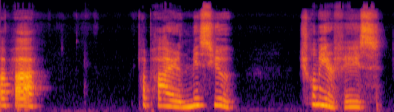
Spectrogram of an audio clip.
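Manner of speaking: very high, drawn-out put-on Irish lilt. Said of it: "I don't know why I threw in an Irish accent".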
